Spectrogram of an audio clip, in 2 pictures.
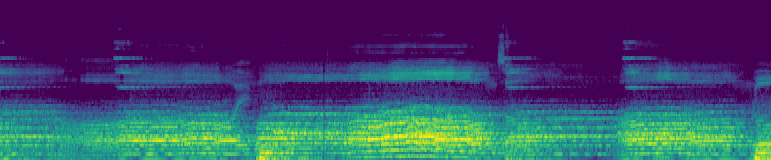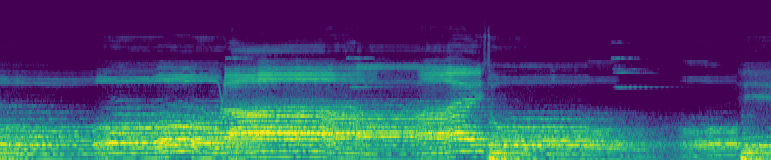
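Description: A large assembly of Buddhist nuns chanting a Chinese liturgical verse in slow, drawn-out melodic style (fanbai), in unison, with long held notes that slide in pitch, in phrases of a few seconds each. A single sharp strike sounds about ten seconds in.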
